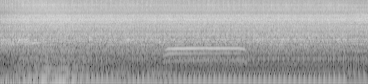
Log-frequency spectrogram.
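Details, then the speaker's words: Subaru BRZ after a rebuild of a badly damaged engine, first start: a brief blip, then a steady even idle with no knocks or ticks. An earlier noise was possibly timing chain settling or the tensioner; it now runs normally. "right boys and girls the car is on we are good no weird noises I guess that was just a chain like settling or something or it could be the tensioner but we are good"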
